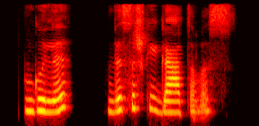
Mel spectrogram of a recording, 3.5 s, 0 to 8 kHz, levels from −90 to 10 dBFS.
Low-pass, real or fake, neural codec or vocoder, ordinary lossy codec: 7.2 kHz; real; none; AAC, 32 kbps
